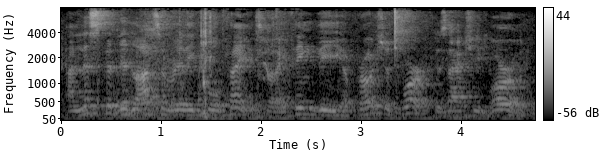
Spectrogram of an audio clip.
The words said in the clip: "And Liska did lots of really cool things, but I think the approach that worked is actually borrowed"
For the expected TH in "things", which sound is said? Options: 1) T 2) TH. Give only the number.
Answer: 2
